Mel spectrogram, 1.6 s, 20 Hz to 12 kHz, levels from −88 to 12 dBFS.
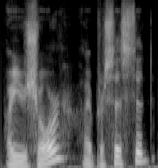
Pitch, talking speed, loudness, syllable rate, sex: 130 Hz, 190 wpm, -15 LUFS, 6.1 syllables/s, male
